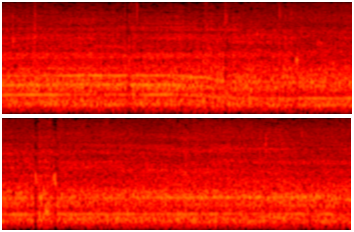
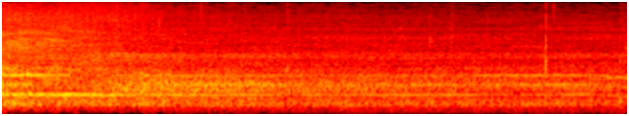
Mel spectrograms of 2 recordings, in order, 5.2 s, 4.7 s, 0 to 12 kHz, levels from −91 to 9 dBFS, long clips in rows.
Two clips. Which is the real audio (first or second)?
first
